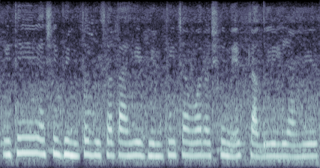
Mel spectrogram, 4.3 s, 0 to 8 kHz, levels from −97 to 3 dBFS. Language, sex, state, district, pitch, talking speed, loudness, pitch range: Marathi, female, Maharashtra, Gondia, 230 Hz, 155 wpm, -13 LUFS, 220-245 Hz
